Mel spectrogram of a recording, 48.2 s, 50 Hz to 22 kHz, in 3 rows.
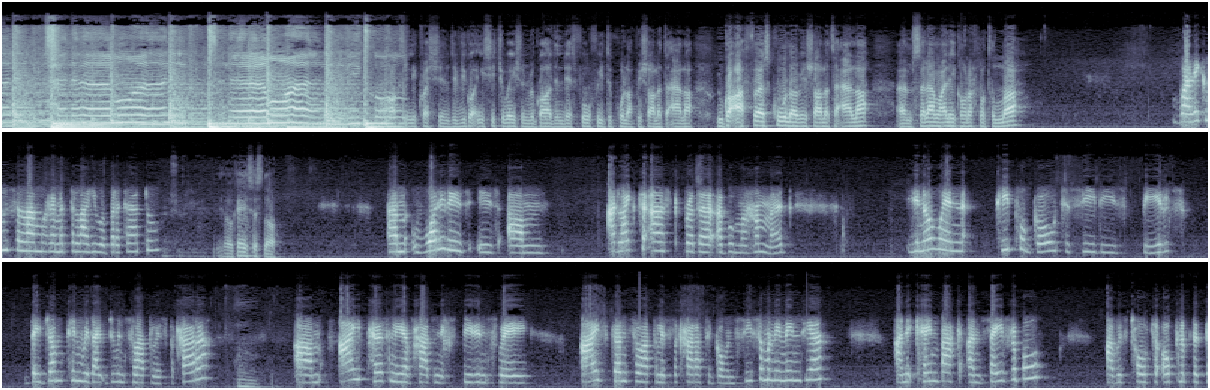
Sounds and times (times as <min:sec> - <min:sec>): Speech: 0:05.3 - 0:13.6, 0:15.6 - 0:18.2, 0:19.0 - 0:19.8, 0:32.6 - 0:39.2, 0:39.9 - 0:43.2, 0:46.9 - 0:48.2.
